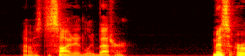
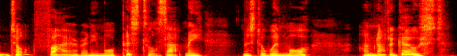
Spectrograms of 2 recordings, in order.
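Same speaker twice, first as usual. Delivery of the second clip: put-on higher, lightly teasing girl's voice; playful young woman; 7 semitones higher, 3 dB louder than usual. A narrator's reading. Grace teasing the frightened Winmore on the stairs, playful high voice. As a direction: tease him gently, she's quite safe.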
